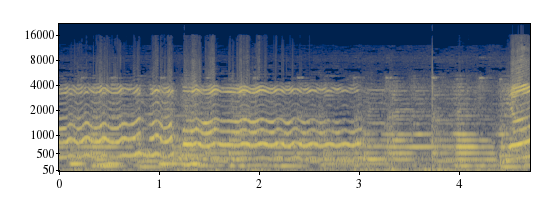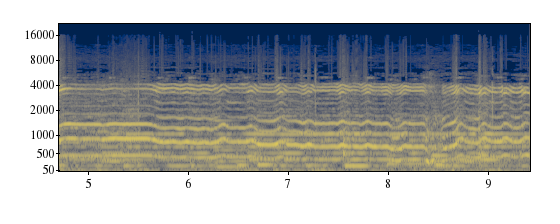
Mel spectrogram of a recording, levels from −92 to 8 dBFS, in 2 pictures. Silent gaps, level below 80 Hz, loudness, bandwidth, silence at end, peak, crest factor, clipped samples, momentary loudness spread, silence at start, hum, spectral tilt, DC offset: none; -30 dBFS; -10 LUFS; 16 kHz; 0 s; 0 dBFS; 10 dB; under 0.1%; 6 LU; 0 s; none; -4.5 dB/octave; under 0.1%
